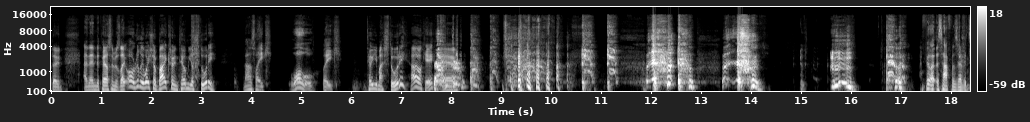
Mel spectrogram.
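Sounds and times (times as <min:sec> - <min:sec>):
speech: 0:00.0 - 0:10.4, 0:11.9 - 0:14.3, 0:15.0 - 0:16.1, 0:16.7 - 0:18.3
throat clearing: 0:07.7 - 0:09.0, 0:10.6 - 0:14.2, 0:15.0 - 0:17.2
person coughing harshly: 0:07.7 - 0:09.3, 0:10.6 - 0:14.3, 0:15.6 - 0:16.1, 0:16.7 - 0:17.2
laughter: 0:09.0 - 0:10.6.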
